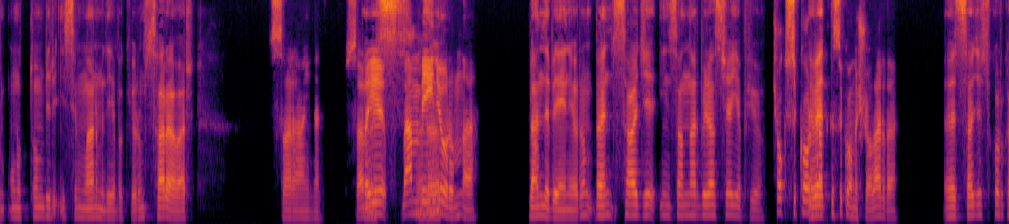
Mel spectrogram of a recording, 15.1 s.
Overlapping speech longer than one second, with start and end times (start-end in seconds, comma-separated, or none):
5.4-6.6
